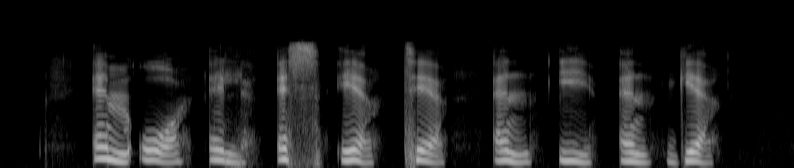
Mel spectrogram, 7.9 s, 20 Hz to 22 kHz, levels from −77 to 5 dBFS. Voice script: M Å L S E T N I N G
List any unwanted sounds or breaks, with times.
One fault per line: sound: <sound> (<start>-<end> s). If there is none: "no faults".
no faults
